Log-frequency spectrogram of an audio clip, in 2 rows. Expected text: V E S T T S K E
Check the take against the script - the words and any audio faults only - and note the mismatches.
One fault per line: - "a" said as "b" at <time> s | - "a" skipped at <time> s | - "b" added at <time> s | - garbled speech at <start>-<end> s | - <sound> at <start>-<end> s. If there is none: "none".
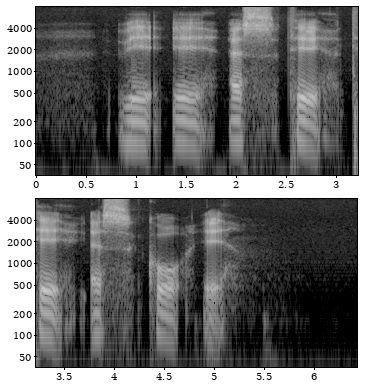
none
